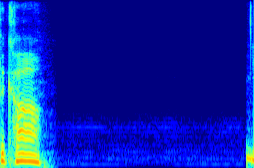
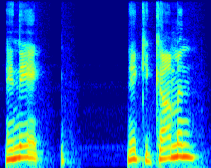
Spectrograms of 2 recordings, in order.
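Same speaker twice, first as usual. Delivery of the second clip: raised, higher call to someone outside; yelling out; 7 semitones higher, 4 dB louder than usual. Acted. Driver hailing Nicholas on the roadside, yelling out. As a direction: call out to catch a friend's attention. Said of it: "and yells out".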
